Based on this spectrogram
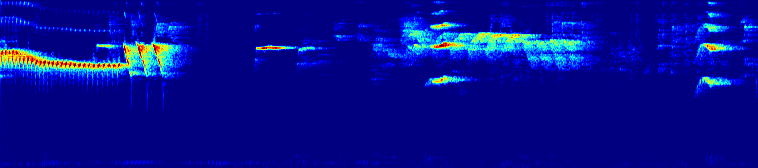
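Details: Crested lavandeira domestic canary singing strongly as it comes out of moult: a loud descending whistled trill opens, followed by scattered high chirps and short rolled phrases.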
